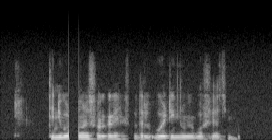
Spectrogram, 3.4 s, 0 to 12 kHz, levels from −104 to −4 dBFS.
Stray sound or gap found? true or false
true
